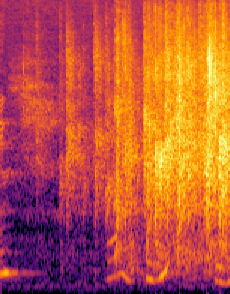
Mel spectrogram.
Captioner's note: applause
